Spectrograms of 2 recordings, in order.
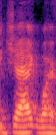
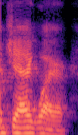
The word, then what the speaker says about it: Jaguar: I can't even say Jaguar right. How do you say the car Jaguar?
